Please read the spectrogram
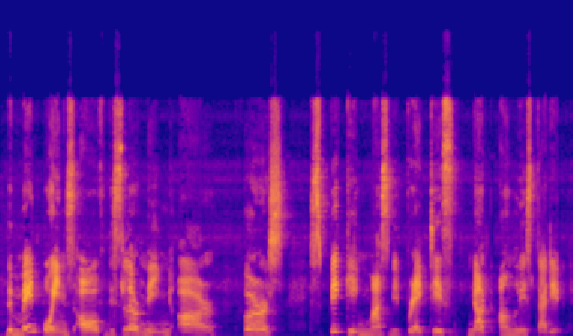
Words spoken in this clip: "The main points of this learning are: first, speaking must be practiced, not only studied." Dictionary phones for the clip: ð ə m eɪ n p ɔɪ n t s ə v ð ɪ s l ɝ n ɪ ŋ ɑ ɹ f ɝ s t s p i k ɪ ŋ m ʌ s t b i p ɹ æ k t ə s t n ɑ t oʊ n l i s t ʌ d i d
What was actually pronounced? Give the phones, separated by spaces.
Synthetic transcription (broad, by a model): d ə m eɪ n p ɔɪ n t s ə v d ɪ s l ɝ n ɪ ŋ ɑ ɹ f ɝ s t s p i k ɪ ŋ m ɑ s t b i p ɹ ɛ k t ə s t n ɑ t oʊ n l i s t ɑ d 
